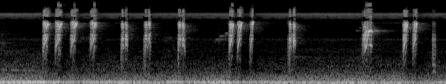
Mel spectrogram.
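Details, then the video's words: Javan white-eye (konin) singing actively, used as a lure to prompt untrained captive birds to sing: sharp, high chipping notes in quick clusters with brief pauses, over a steady low hum and a faint continuous high whine. "Pancingan suara burung konin gacor |002| ampuh untuk konin bahan agar cepat bunyi"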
